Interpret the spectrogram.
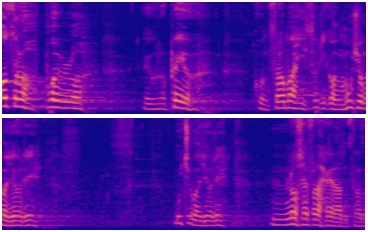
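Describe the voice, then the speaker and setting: Speaking at a very slow pace with long, frequent pauses, a man uses lively intonation at a fairly high pitch. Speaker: chairman of a museum board. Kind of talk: formal introductory speech. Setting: lectern at public forum.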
